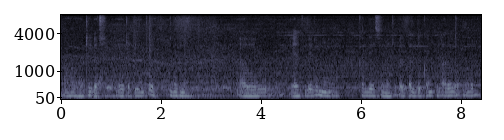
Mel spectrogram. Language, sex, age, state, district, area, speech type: Odia, male, 45-60, Odisha, Koraput, urban, spontaneous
